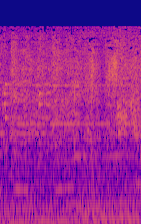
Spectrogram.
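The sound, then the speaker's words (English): A motorcycle engine rumbles, a steady, loud low drone that holds at a constant level throughout, with no voices over it. “I got a motorcycle coming through the door.”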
